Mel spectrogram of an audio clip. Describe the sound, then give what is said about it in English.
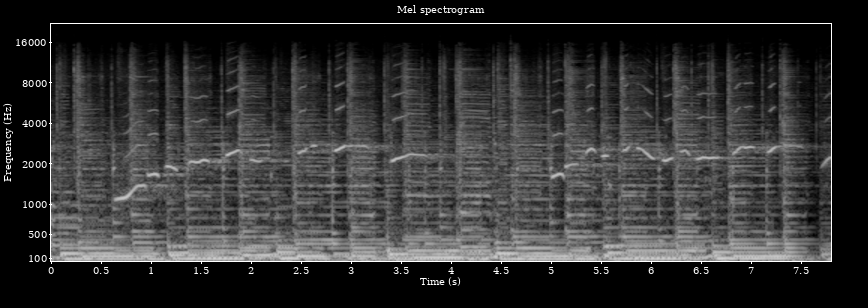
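A bright whistled melody glides and wavers over a full pop band, with steady drums and chords underneath, loud and continuous for several seconds. “I've never been able to whistle.”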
